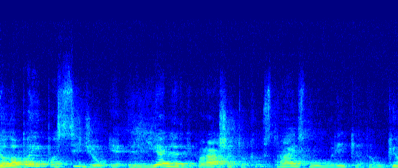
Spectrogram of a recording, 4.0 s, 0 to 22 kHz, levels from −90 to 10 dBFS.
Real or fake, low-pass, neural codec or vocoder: fake; 19.8 kHz; vocoder, 44.1 kHz, 128 mel bands, Pupu-Vocoder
